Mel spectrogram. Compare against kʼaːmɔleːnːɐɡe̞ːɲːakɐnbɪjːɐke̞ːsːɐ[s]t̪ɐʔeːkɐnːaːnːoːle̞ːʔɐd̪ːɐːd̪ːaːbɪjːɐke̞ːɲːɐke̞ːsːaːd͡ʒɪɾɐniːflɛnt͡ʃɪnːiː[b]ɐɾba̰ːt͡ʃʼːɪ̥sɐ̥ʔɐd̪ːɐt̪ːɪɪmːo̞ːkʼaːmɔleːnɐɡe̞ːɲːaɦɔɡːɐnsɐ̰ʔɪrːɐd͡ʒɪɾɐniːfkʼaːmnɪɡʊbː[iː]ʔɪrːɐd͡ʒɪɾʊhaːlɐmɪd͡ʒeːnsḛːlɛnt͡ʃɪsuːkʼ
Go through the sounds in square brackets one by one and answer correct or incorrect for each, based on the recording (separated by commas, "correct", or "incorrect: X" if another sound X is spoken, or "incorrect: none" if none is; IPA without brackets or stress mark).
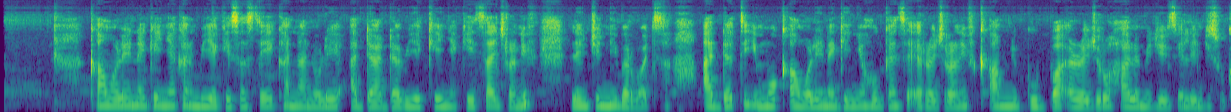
correct, correct, incorrect: aː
